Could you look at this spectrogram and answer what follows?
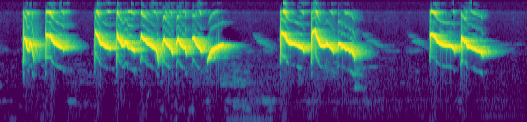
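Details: Breeding-condition buxtoni white-eye, ngecir song mixed with ngalas: a long tumbling string of high whistles, each sliding down, followed by shorter pairs of the same downslurred notes after brief pauses.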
